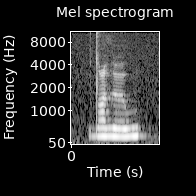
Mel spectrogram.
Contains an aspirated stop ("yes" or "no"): no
